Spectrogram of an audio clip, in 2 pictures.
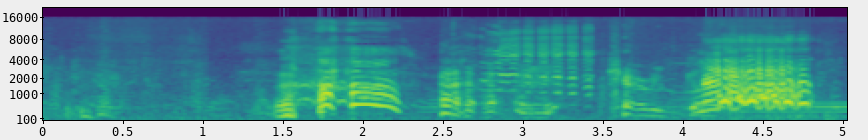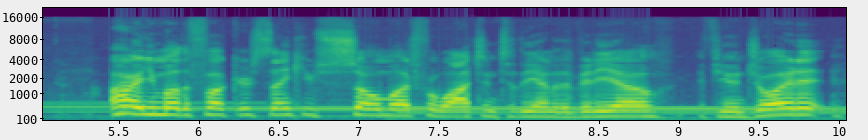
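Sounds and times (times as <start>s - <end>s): people's voices: 0.1s - 4.8s
young goat bleating: 2.7s - 4.8s.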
